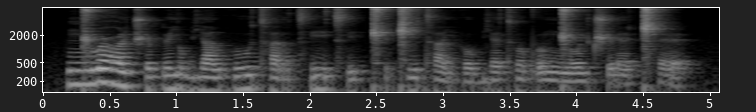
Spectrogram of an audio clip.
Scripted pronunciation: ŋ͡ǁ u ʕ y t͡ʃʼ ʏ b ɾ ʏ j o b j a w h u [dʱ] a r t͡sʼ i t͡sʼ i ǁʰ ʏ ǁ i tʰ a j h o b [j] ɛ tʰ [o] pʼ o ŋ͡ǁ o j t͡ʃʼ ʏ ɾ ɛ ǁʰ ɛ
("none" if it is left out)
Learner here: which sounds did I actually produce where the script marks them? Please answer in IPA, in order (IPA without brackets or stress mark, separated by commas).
tʰ, j, o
